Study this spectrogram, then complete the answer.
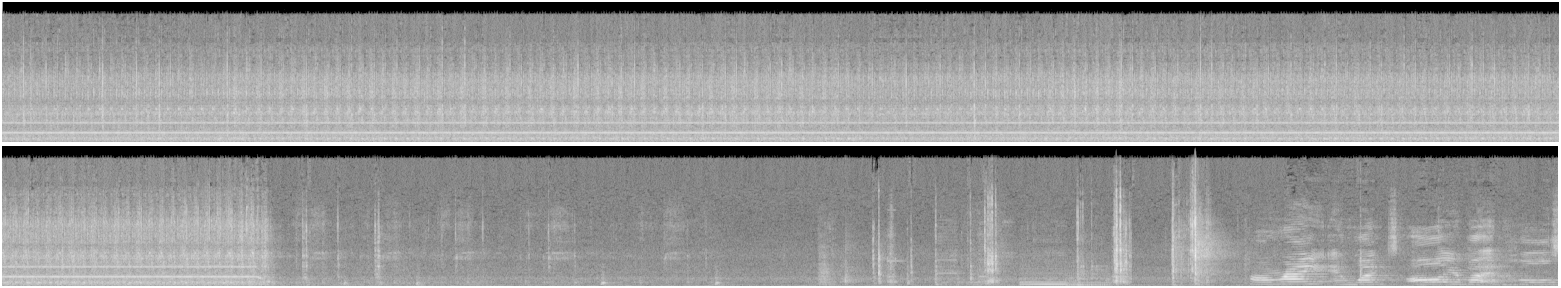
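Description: A sewing machine stitches a buttonhole on a dress, a steady loud mechanical whir that runs continuously, then stops abruptly, leaving light handling noises and a voice.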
